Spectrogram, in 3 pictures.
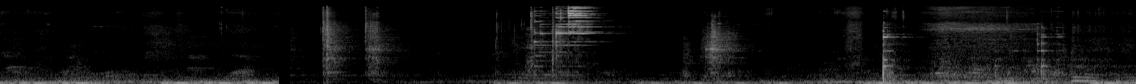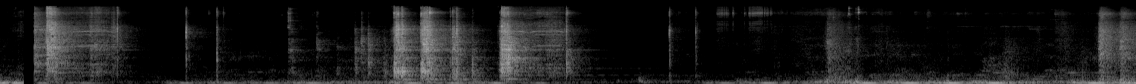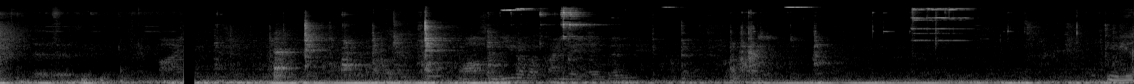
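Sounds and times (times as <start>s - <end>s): tools and steel parts clattering: 4.9s - 7.9s, 8.7s - 9.3s, 10.1s - 11.1s, 14.1s - 17.2s, 18.4s - 21.1s, 24.8s - 34.0s.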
